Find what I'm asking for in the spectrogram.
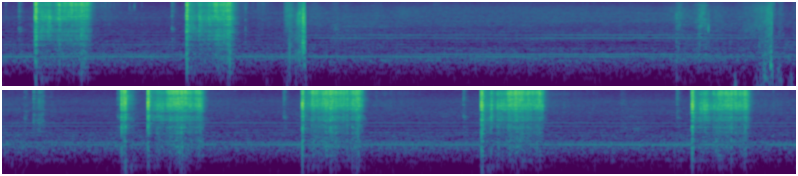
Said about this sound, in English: You do it in little pulses like that. That's putting a good weld in.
